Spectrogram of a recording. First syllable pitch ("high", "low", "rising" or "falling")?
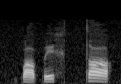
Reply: low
